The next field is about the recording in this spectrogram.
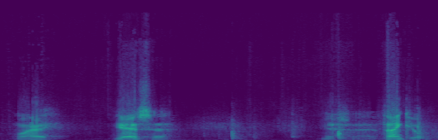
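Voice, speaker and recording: An actor playing a bold, urbane amateur sleuth in an old-time radio mystery, decisive in manner. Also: male voice, sits low, sing-song, drawn-out words, fairly bright tone, highs cut off, full character voice. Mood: awkwardly polite. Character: suave, bold male amateur sleuth, adult. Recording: old radio recording with faint noise.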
